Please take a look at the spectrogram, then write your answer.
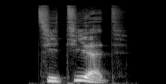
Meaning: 1. past participle of zitieren 2. inflection of zitieren: third-person singular present 3. inflection of zitieren: second-person plural present 4. inflection of zitieren: plural imperative
- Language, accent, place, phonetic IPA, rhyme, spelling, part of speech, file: German, Germany, Berlin, [ˌt͡siˈtiːɐ̯t], -iːɐ̯t, zitiert, verb, De-zitiert.ogg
